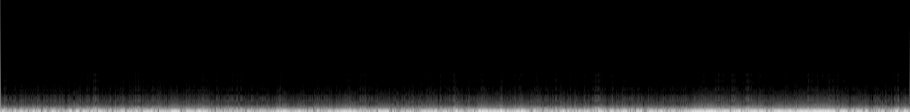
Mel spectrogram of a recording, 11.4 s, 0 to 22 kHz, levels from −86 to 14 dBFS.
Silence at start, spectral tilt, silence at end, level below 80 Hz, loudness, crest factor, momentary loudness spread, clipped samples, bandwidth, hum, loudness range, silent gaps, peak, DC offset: 0 s; -12.5 dB/octave; 0 s; -24 dBFS; -34 LUFS; 10 dB; 5 LU; under 0.1%; 0.5 kHz; none; 2 LU; none; -2 dBFS; under 0.1%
